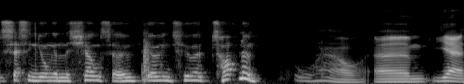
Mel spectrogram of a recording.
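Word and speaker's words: Lo Celso: Sorry, that's how you pronounce it. It's Le Celso.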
